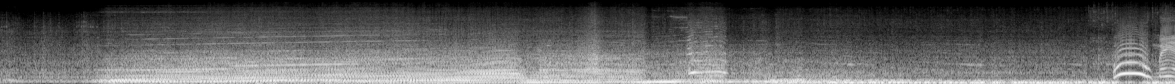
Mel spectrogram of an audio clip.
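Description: A Hellcat-swapped 1972 Dodge Demon roars up to speed, its engine pitch climbing through repeated surging gear pulls, loud and close from inside the car, with voices talking over the noise.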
